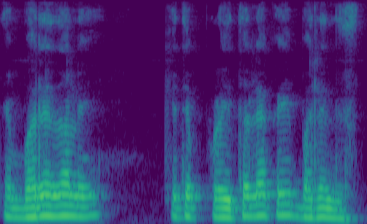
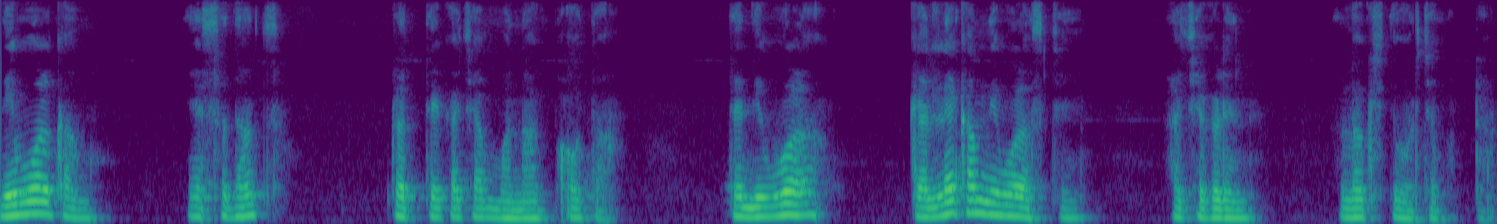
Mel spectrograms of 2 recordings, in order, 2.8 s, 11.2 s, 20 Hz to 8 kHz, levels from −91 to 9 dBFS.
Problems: background sounds at intervals, low volume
